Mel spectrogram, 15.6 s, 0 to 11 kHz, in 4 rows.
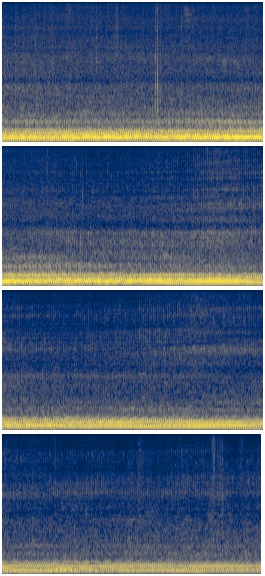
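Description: Audi R8's V10 engine running at low revs as the car creeps past and pulls away slowly, growing quieter over the last few seconds as it moves off.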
